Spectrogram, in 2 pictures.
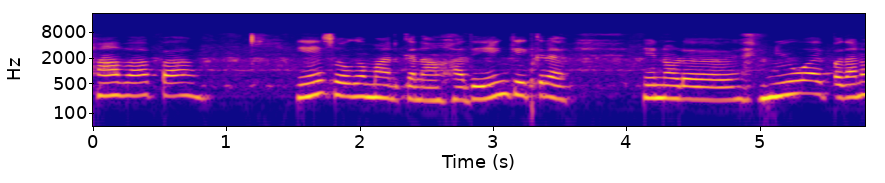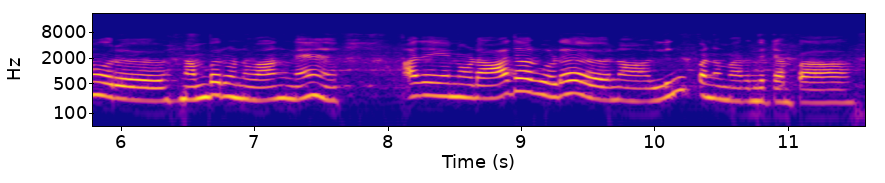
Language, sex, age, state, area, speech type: Tamil, female, 18-30, Tamil Nadu, urban, spontaneous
